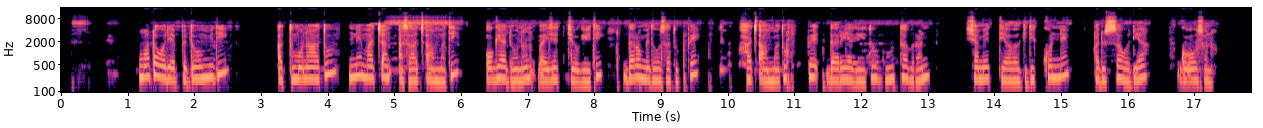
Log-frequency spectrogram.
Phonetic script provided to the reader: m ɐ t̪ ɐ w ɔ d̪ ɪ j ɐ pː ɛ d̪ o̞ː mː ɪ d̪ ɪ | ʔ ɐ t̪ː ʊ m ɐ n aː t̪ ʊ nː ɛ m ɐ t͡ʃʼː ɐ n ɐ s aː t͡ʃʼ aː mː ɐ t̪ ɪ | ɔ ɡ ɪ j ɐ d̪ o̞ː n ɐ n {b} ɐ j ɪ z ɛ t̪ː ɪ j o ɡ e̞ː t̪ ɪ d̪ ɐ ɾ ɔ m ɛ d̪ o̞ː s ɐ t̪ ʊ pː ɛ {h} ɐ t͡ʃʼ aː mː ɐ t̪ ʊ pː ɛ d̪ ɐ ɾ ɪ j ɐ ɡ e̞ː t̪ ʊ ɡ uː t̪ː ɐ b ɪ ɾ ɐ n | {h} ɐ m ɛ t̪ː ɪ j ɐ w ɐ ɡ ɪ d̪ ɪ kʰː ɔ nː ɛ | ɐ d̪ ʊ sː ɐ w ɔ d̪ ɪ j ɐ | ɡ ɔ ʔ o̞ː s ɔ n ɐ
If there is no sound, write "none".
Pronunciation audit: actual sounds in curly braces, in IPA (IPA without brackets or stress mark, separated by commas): b, h, ʃ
